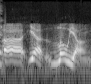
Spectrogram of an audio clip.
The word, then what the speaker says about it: Luoyang: and you've attended the peony festival in Luoyang. Is that how you pronounce it? – Luoyang.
